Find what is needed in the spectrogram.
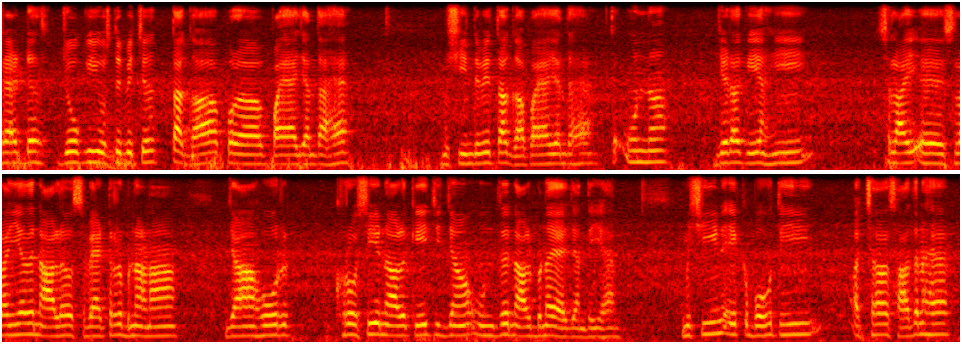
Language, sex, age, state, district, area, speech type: Punjabi, male, 30-45, Punjab, Pathankot, rural, spontaneous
